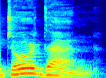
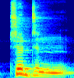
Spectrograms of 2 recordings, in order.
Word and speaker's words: Jordan: This is, some students say Jordan. That's wrong. If you pronounce this way, it's wrong. Jordan. When you found the an at the end, it's n. So the pronounce is Jordan, not Jordan. That's wrong. Jordan. Without saying an or an. That's wrong.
